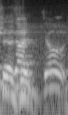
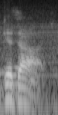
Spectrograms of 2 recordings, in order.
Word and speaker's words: Gadot: pronounces her name, because everyone pronounces it as if it's French, but she's fucking Israeli. Like, why would it be a silent T?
